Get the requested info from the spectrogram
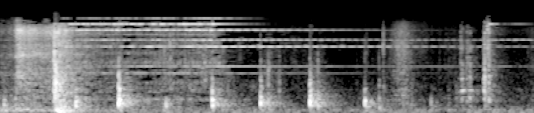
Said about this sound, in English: Oh, the telephone's buzzing.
